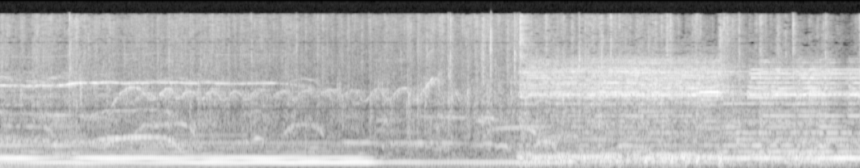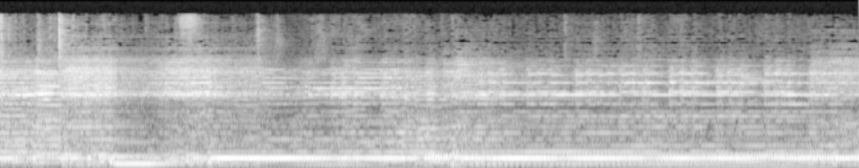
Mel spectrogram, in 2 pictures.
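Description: Live rock band with amplified electric guitars played loud through a PA. A held chord with wavering lead-guitar notes over it rings for about four seconds and dips. Then the band comes back in with fuller strummed guitar chords from about five seconds in.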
